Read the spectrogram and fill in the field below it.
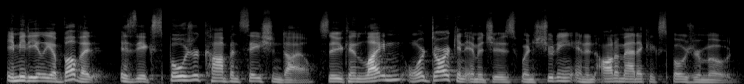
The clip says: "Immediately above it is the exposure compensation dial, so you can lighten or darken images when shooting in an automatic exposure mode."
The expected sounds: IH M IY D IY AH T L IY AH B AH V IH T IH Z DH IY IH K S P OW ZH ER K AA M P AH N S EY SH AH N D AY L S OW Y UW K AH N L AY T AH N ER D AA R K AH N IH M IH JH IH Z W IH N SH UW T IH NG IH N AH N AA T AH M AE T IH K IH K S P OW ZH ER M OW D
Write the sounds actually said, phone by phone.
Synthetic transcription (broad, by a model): IH M IY D IY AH T L IY AH B AH V IH T IH Z DH IY IH K S P OW ZH ER K AA M P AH N S EY SH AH N D AY L S OW Y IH K AH N L AY T N ER D AA R K AH N IH M IH JH IH Z W IH N SH UW T IH NG IH N AH N AA T AH M AE T IH K IH K S P OW ZH ER M OW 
